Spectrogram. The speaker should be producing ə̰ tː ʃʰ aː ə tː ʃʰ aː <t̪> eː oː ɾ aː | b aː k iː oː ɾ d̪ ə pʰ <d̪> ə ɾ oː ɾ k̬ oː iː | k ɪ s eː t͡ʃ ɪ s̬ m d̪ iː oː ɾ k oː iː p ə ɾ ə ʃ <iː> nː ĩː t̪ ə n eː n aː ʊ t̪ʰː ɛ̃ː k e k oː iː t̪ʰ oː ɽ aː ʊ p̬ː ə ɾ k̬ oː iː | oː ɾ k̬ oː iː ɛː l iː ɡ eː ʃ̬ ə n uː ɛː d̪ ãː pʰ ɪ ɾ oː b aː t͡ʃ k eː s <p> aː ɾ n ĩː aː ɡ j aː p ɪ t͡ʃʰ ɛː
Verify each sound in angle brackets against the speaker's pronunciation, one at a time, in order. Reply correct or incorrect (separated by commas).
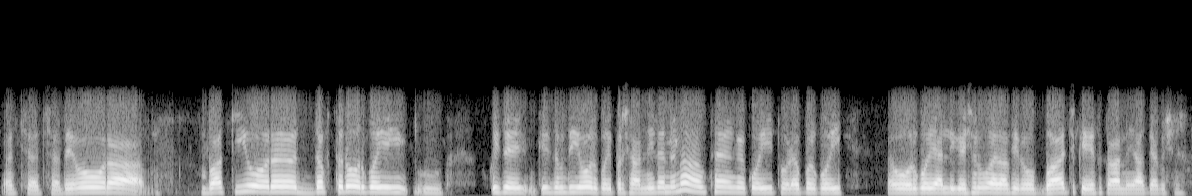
correct, incorrect, incorrect, incorrect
